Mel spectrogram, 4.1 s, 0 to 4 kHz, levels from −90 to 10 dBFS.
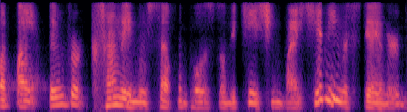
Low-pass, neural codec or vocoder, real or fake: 3.6 kHz; codec, 16 kHz, 0.5 kbps, FreqCodec, smaller model; fake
